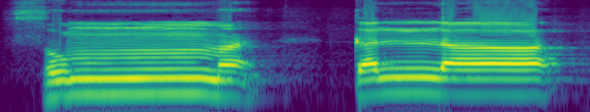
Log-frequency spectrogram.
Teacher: میم مشدد غنہ ہوگا، غنہ کی مقدار 1 الف ہے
